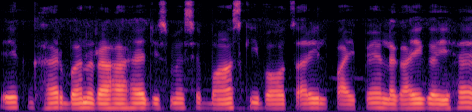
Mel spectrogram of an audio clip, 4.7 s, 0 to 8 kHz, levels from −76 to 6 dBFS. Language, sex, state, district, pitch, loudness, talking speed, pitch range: Hindi, male, Jharkhand, Deoghar, 120 Hz, -19 LUFS, 175 wpm, 115-125 Hz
